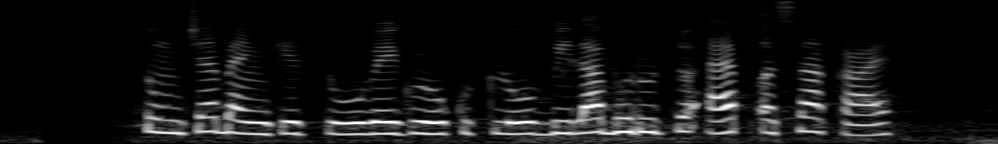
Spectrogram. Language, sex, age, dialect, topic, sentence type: Marathi, female, 18-24, Southern Konkan, banking, question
